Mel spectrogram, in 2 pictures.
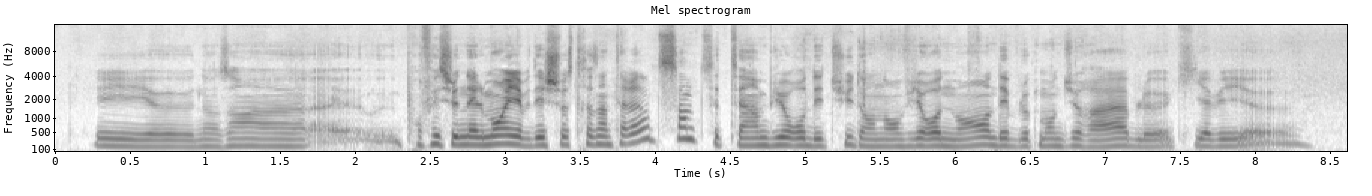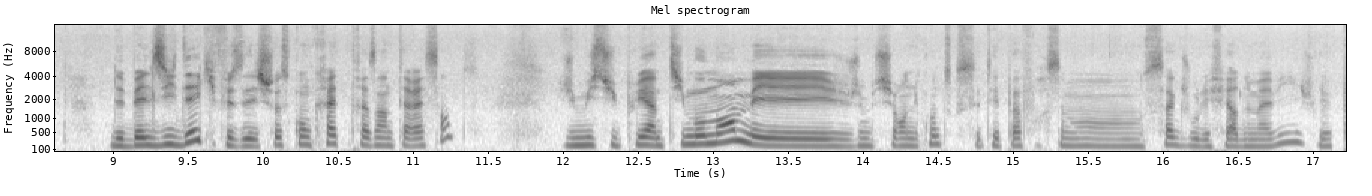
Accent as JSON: {"language": "French", "region": "Grand Est", "country": "France", "said": "Moi, je suis d'origine alsacienne"}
